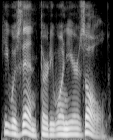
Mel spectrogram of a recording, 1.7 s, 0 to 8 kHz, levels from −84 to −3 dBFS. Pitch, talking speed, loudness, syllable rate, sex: 125 Hz, 245 wpm, -14 LUFS, 5.5 syllables/s, male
